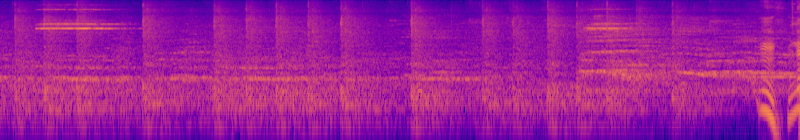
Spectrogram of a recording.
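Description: A volleyball rally in an echoing sports hall: a string of sharp slaps and thuds as the ball is served, passed and spiked, over a steady din of crowd voices.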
